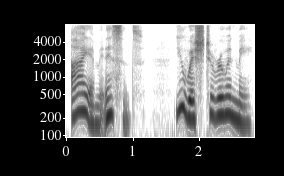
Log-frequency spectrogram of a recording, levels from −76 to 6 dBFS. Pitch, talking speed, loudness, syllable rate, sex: 210 Hz, 170 wpm, -17 LUFS, 4.4 syllables/s, female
